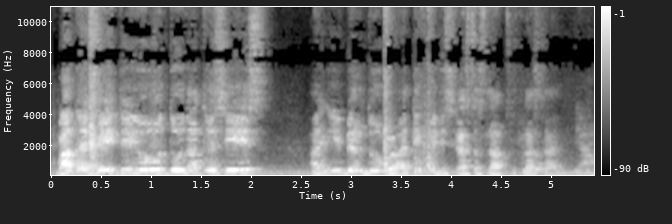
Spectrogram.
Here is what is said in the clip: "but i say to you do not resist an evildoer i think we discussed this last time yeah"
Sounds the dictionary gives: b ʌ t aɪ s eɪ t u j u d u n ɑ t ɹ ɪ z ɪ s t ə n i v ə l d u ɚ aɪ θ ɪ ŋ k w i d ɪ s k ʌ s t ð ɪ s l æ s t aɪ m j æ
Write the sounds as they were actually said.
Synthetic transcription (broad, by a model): b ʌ t aɪ s eɪ t u j u d u n ɑ t ɹ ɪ s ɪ s t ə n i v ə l d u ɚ aɪ t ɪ ŋ k w i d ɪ s k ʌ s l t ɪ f l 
